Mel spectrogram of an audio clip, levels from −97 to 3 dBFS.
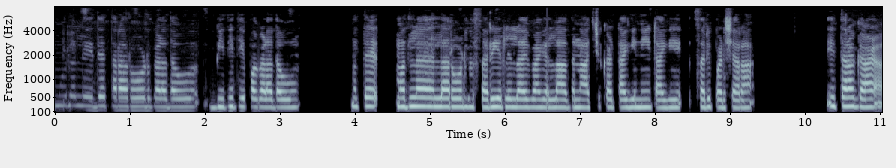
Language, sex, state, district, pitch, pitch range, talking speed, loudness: Kannada, female, Karnataka, Bijapur, 230 Hz, 220-240 Hz, 125 wpm, -24 LUFS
